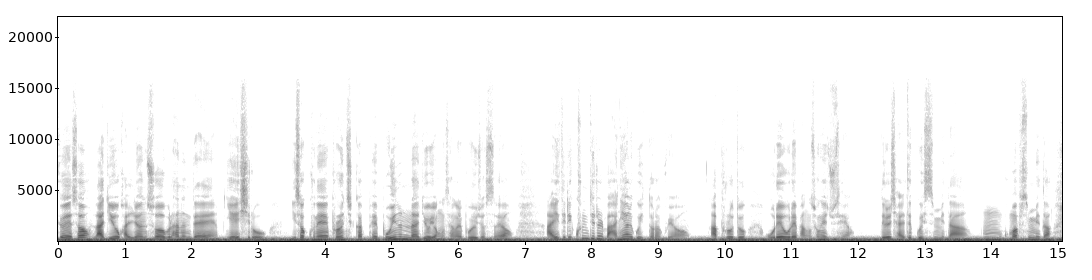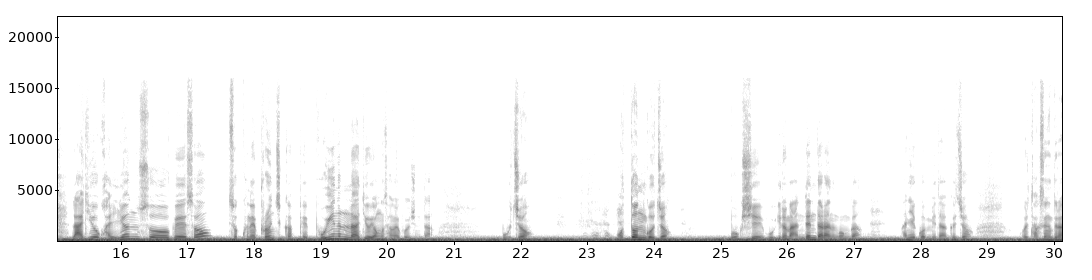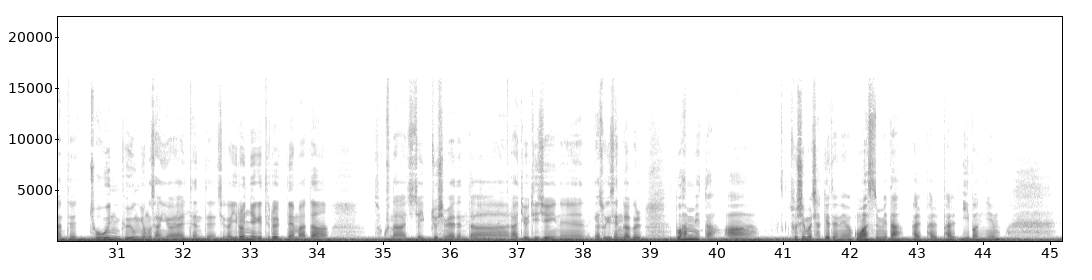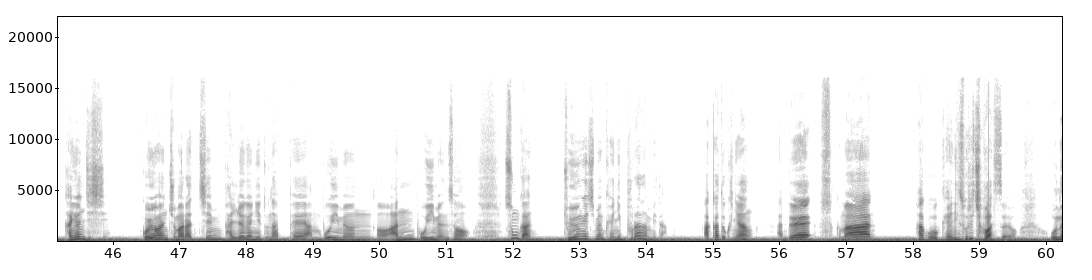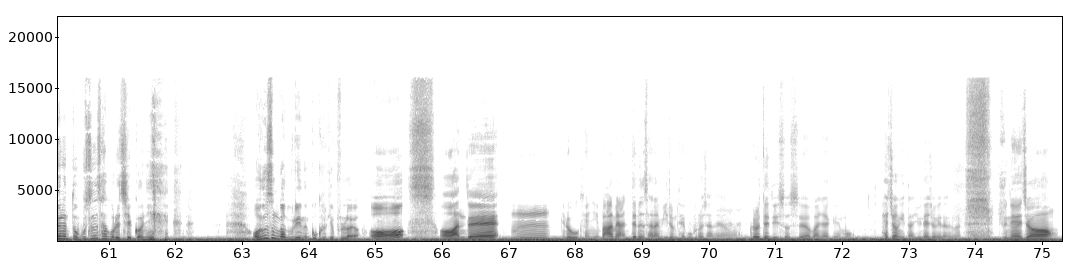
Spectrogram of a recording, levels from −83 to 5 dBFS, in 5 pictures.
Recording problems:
low rumble; noticeable; throughout; 10 dB below the speech

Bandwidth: 16 kHz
